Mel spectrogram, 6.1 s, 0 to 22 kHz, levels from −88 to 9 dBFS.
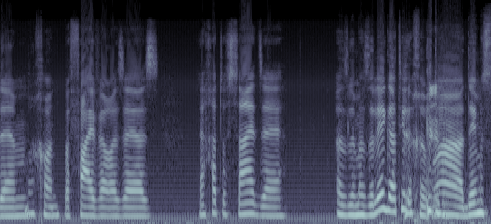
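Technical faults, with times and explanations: Throughout, mains buzz: a steady, raspy buzz sits about 20 dB below the speech, built on 50 Hz and its harmonics reaching into the kHz range. Sharp switching spikes twice per mains cycle give it an edge, unlike the smooth, pure tone of plain hum.
Throughout, hard clipping: the speech is driven about 8 dB past what a stage could pass, so a few percent of samples have their peaks cut flat. That adds harsh distortion on loud peaks, unlike the buzz, which stays constant through pauses.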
